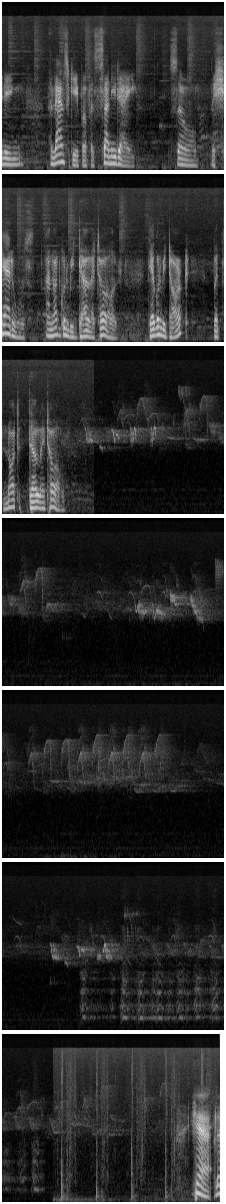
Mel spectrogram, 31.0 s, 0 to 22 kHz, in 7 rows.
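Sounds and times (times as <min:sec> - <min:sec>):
small birds chirping: 0:08.2 - 0:31.0
larger bird repeated call: 0:23.8 - 0:27.6.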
